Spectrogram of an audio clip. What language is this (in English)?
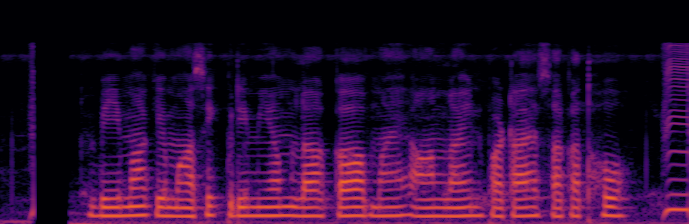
Chhattisgarhi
